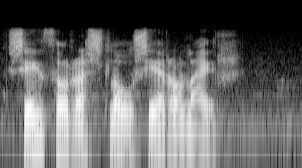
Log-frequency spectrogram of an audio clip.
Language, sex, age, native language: Icelandic, male, 10, Icelandic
